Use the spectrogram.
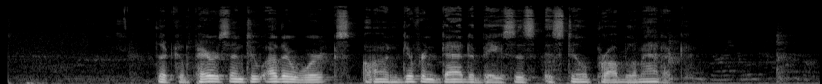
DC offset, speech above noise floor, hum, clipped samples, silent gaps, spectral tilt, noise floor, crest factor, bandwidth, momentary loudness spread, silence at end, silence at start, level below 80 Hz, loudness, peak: under 0.1%; 28 dB; none; under 0.1%; none; -6.5 dB/octave; -51 dBFS; 20 dB; 16.5 kHz; 10 LU; 0.25 s; 0.1 s; -50 dBFS; -24 LUFS; -6 dBFS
